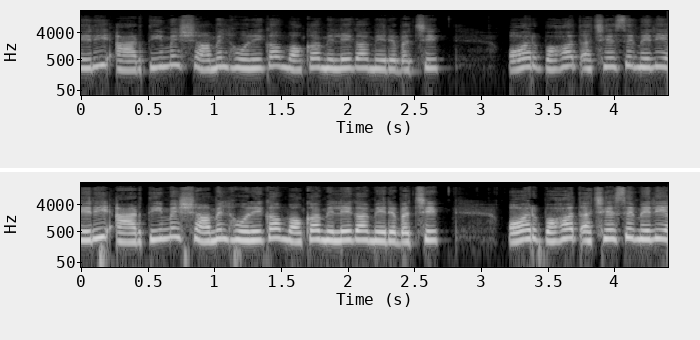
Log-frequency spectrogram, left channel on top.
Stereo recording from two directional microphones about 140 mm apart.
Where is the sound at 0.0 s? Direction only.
30° right (ahead or behind).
